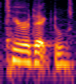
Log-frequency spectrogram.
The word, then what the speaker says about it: pterodactyl's: What does the pterodactyl's P sound like? Nothing. The P is silent.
